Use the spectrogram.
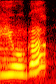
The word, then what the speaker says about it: yog: In many Indian languages such as Hindi and Bengali we naturally pronounce it as yog.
